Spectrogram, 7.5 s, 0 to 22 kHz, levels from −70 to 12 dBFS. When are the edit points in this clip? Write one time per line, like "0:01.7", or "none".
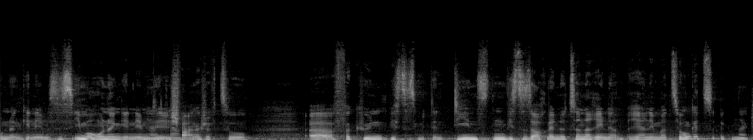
0:03.9
0:05.5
